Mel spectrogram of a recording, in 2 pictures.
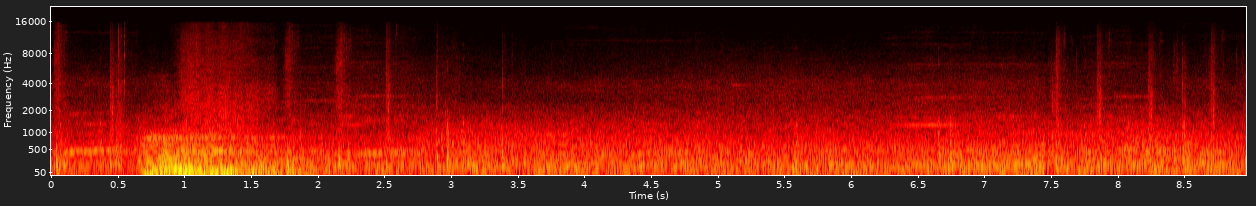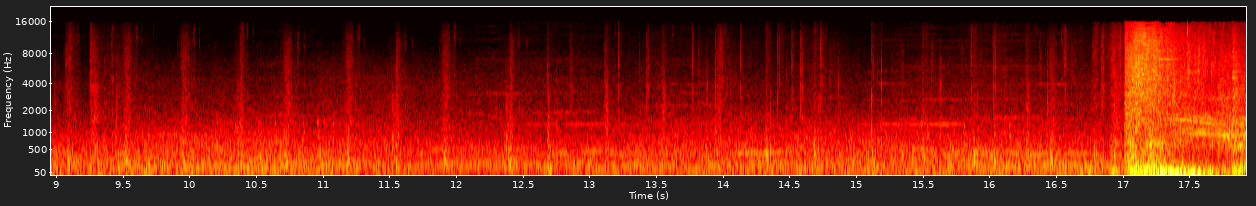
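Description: Armoured footsteps crunch steadily over ground and wooden boards.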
